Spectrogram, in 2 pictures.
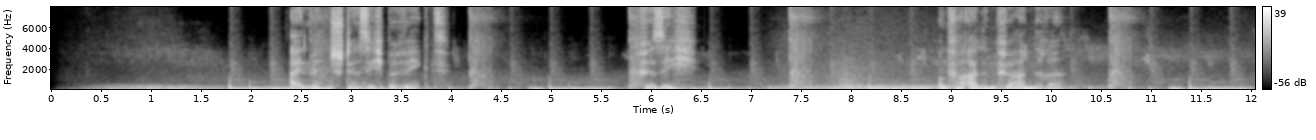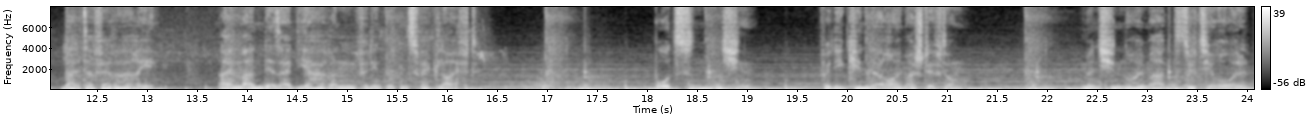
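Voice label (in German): Trailer, Sprecher, Männer; Run your Message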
